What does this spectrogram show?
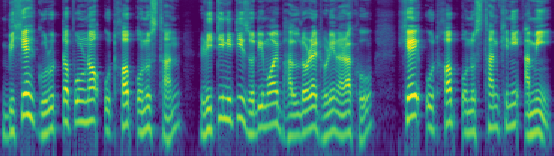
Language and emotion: Assamese, neutral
